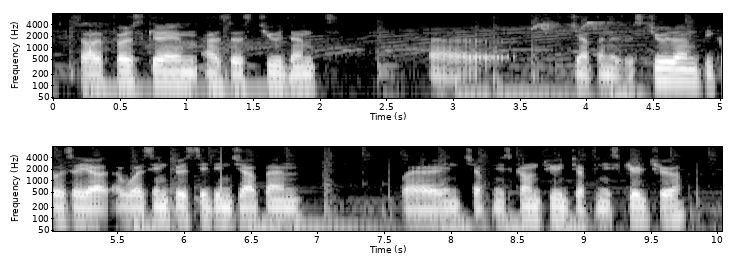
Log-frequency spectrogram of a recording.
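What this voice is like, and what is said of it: Mild French-speaking Belgian accent. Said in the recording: “The French accent. ... Well, French accent. ... So I'm from the French-speaking part of Belgium. Although I don't have a very strong Belgian accent.”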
